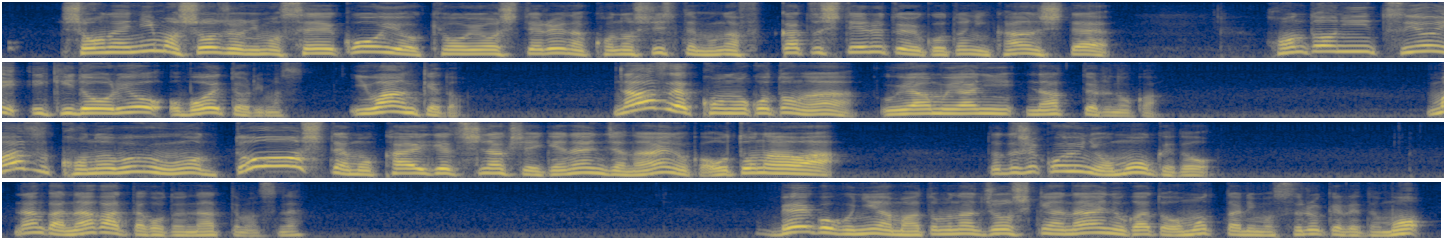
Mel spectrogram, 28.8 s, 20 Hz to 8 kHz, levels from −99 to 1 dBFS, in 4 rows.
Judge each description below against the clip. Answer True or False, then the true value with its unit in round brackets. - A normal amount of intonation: False (8.7 semitones)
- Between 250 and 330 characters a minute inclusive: False (355 characters per minute)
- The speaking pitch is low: False (175 Hz)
